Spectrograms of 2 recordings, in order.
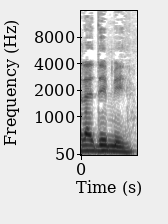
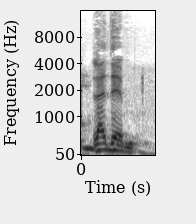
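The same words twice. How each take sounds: First: It is pronounced like the word edamame. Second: It is not pronounced like the word edamame. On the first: The speaker calls it wrong. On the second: The speaker calls it right.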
